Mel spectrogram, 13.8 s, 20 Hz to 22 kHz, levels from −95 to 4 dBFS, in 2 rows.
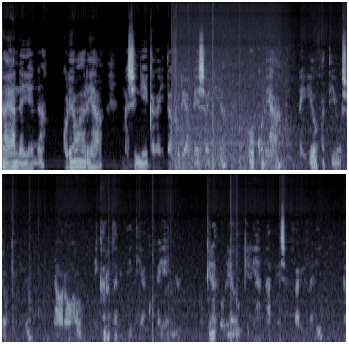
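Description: The whole clip shows noise suppressor artifacts: background noise is pulled down about 17 dB frame by frame, so it ducks between words and rises under them. From 3.37 to 5.8 s, right after "kũrĩa warĩha macini ĩkaga", the room noise jumps about 22 dB. The noise suppressor is catching up, so the noise leaks through for about 2.4 s before the estimate settles and it drops by about 15 dB. Then there's speech cut by the noise suppressor at 5.93–7.5 s (just before "na oroho"), 9.1–10.45 s, 10.86–11.42 s, 11.64–12.2 s and 12.75–13.28 s. Quiet bits get mistaken for noise and dip by roughly 12 to 18 dB, so they sound swallowed and faint.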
